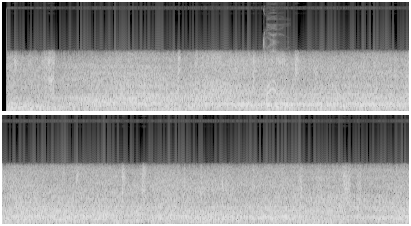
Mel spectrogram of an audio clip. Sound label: noise; vof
